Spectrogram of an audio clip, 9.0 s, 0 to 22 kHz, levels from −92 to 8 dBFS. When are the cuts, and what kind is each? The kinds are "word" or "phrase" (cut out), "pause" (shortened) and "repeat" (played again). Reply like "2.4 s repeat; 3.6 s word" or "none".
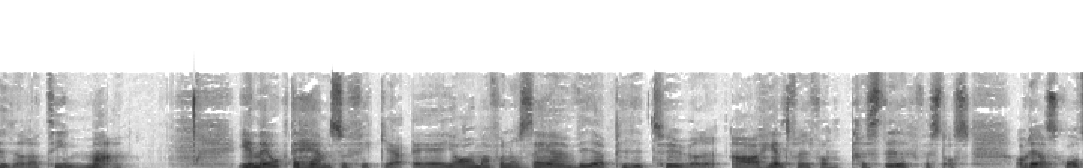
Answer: none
